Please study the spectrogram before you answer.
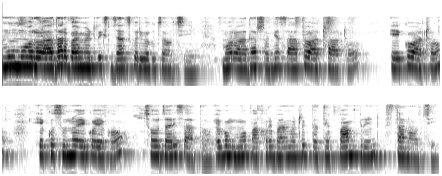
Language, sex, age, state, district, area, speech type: Odia, male, 18-30, Odisha, Nabarangpur, urban, read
